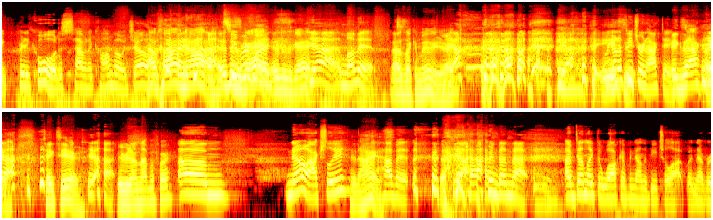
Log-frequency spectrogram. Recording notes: This episode was recorded live at the 2023 Corona Open J-Bay.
